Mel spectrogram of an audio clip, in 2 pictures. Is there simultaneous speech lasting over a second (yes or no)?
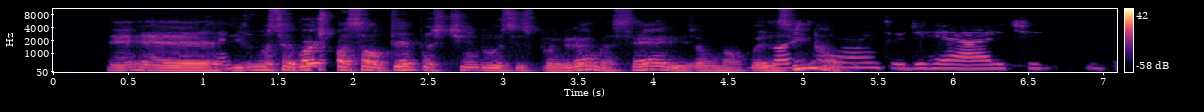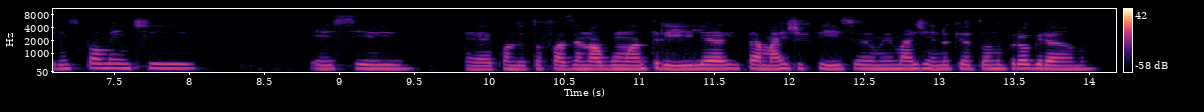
no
